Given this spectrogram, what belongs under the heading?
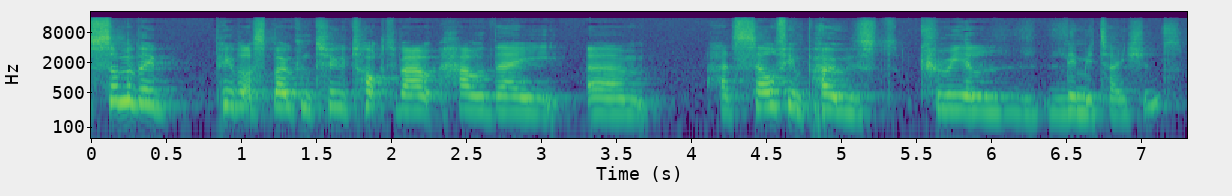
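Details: Stammering in an adult female lecturer who states she has a stammer; real, not acted.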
